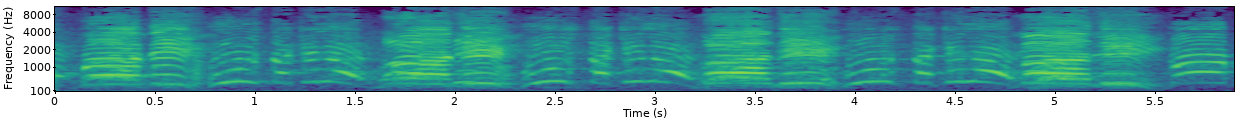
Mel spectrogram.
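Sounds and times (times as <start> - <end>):
large protest crowd chanting in unison across from an arena: 0.1 - 0.8, 1.6 - 2.3, 3.2 - 4.0, 4.8 - 5.6.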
